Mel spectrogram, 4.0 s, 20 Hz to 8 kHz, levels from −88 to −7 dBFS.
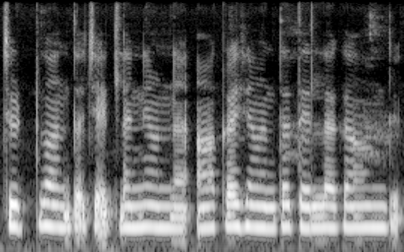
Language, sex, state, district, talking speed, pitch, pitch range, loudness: Telugu, female, Andhra Pradesh, Sri Satya Sai, 120 wpm, 220 Hz, 215-225 Hz, -15 LUFS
